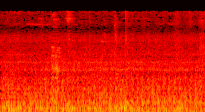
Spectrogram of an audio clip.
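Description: Steady low rumble of a moving passenger train heard inside a closed carriage: the bogies and wheels running on the rails underneath.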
